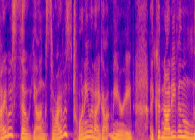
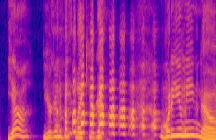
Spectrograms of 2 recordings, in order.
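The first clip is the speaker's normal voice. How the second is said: squeals higher and louder through laughter; laughing mock outrage; 8 semitones higher, 5 dB louder than usual. Retelling her husband's refusal, laughing incredulous squeal.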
